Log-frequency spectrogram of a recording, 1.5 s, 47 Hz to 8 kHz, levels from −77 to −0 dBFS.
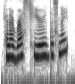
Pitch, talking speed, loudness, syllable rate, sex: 270 Hz, 240 wpm, -16 LUFS, 5.3 syllables/s, female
